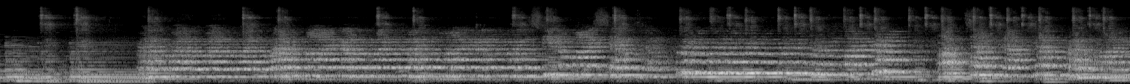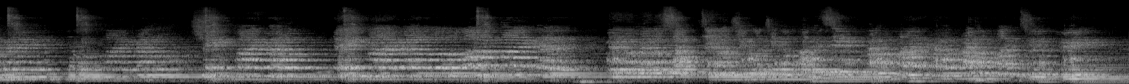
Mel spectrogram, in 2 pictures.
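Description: Large children's choir singing held notes in harmony, accompanied by grand piano.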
